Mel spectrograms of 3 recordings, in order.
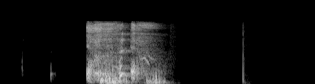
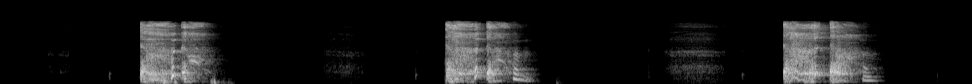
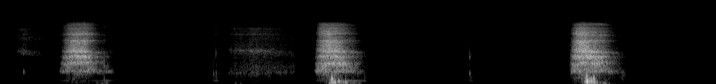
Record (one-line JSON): {"cough_length": "3.2 s", "cough_amplitude": 29077, "cough_signal_mean_std_ratio": 0.37, "three_cough_length": "9.7 s", "three_cough_amplitude": 30329, "three_cough_signal_mean_std_ratio": 0.37, "exhalation_length": "7.2 s", "exhalation_amplitude": 24486, "exhalation_signal_mean_std_ratio": 0.29, "survey_phase": "alpha (2021-03-01 to 2021-08-12)", "age": "45-64", "gender": "Female", "wearing_mask": "Yes", "symptom_cough_any": true, "symptom_new_continuous_cough": true, "symptom_shortness_of_breath": true, "symptom_abdominal_pain": true, "symptom_fatigue": true, "symptom_fever_high_temperature": true, "symptom_headache": true, "symptom_onset": "3 days", "smoker_status": "Never smoked", "respiratory_condition_asthma": false, "respiratory_condition_other": false, "recruitment_source": "Test and Trace", "submission_delay": "2 days", "covid_test_result": "Positive", "covid_test_method": "RT-qPCR", "covid_ct_value": 19.5, "covid_ct_gene": "ORF1ab gene", "covid_ct_mean": 20.8, "covid_viral_load": "150000 copies/ml", "covid_viral_load_category": "Low viral load (10K-1M copies/ml)"}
